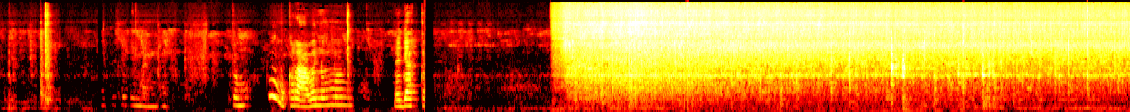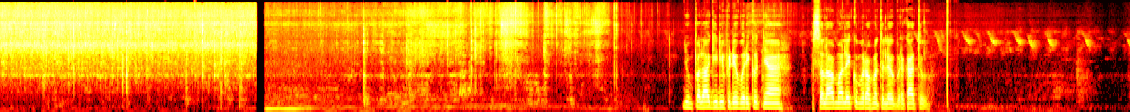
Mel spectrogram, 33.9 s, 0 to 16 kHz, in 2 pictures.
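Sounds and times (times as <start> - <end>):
fish sizzling in hot oil: 8.3 - 26.6
metal spatula scraping pan: 22.3 - 26.2.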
